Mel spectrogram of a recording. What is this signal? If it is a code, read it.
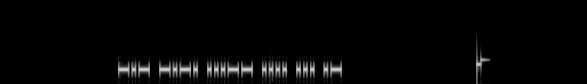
Morse code, heard as a keyed tone, about 36 wpm, 700 Hz. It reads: KC3HSA
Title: USA Call Signs - 6 Characters - 4x Character Spacing - 35wpm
